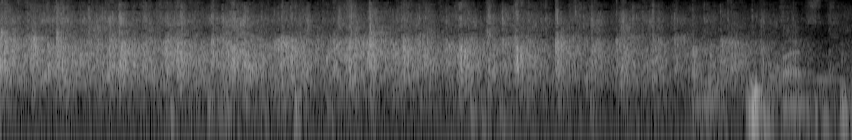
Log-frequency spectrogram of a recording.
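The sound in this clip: A church audience applauds to welcome speakers at an evening service, a steady, even wash of clapping that eases off slightly near the end.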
